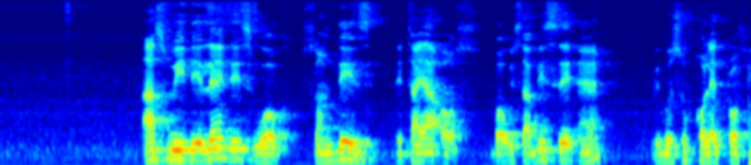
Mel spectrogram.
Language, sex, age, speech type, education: Nigerian Pidgin, male, 30-45, spontaneous, tertiary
